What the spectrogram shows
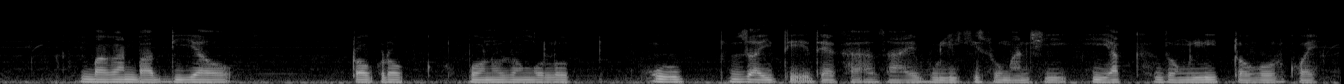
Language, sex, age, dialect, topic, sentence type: Bengali, male, 60-100, Rajbangshi, agriculture, statement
